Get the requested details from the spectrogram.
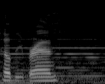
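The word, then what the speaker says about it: Hildebrand: It's pronounced Hildy brand.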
